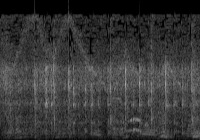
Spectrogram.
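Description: Lure coursing line running through its pulleys as the lure machine drags the plastic-bag lure away: a fast, even mechanical clicking whir.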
